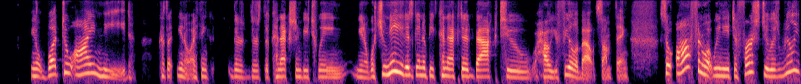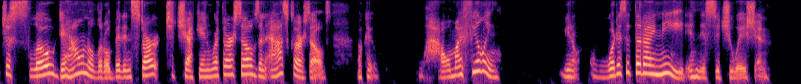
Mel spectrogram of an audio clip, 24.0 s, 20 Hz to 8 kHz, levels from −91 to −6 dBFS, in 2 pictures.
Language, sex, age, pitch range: English, female, 40-59, 200-265 Hz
